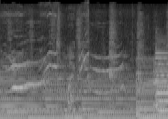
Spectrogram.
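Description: Background music with sustained chords, over which a Staffordshire bull terrier in labour whines in a few short, wavering high-pitched calls during the first second or so, as a puppy is being delivered.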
